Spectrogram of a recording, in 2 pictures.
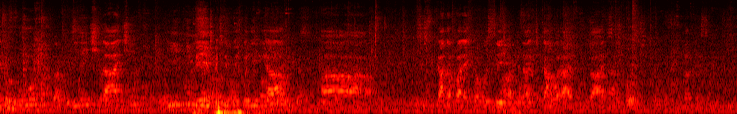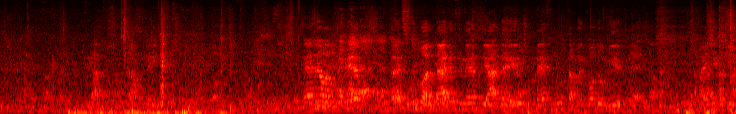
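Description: A man speaks calmly to an audience through a microphone in a room with some echo.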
